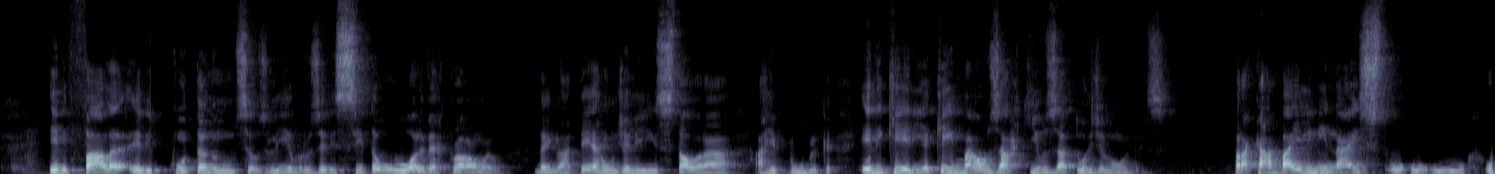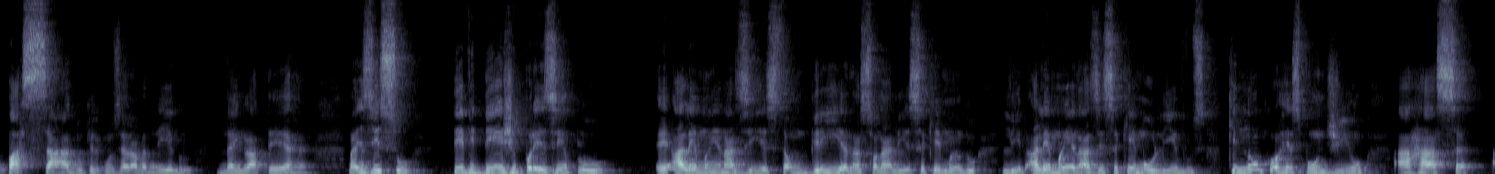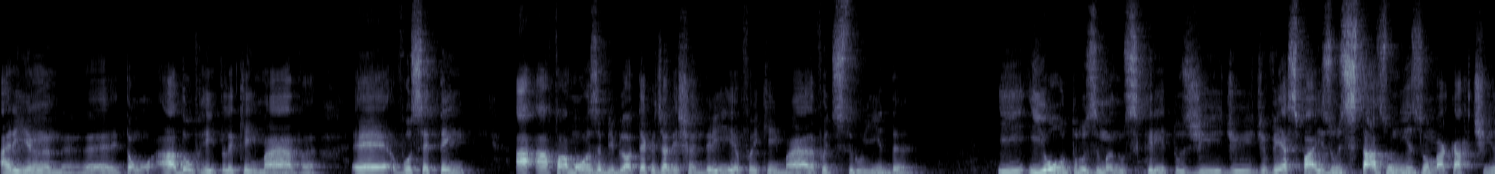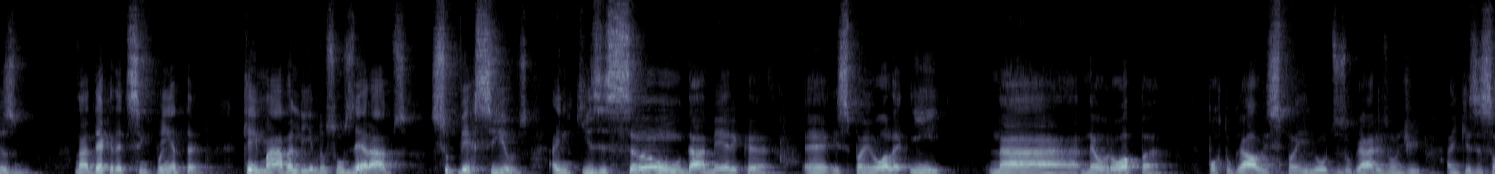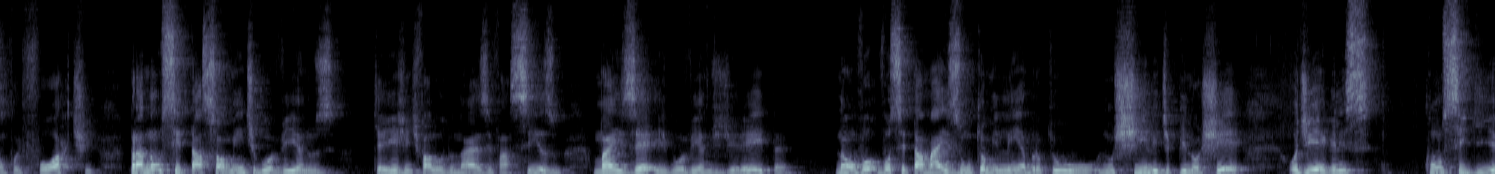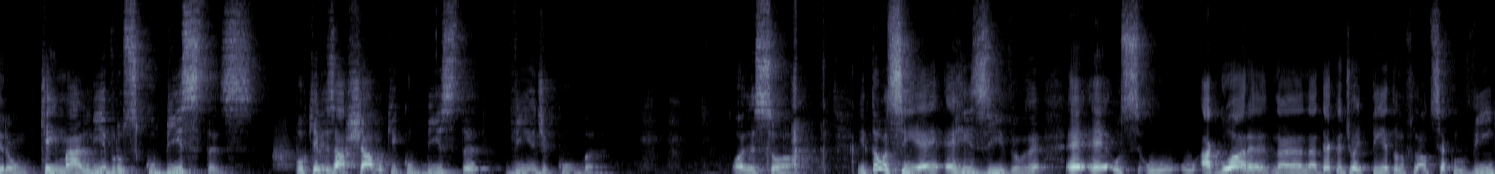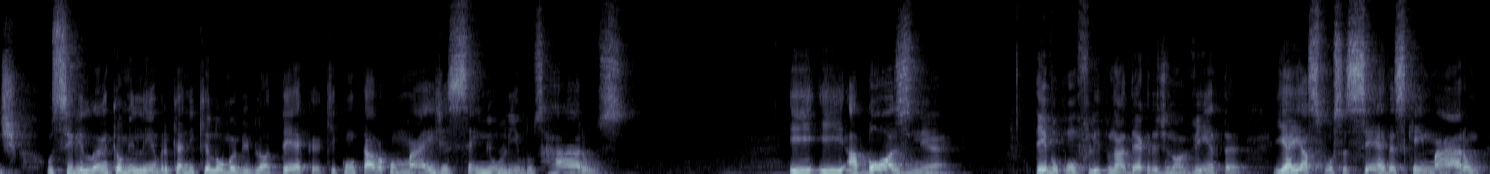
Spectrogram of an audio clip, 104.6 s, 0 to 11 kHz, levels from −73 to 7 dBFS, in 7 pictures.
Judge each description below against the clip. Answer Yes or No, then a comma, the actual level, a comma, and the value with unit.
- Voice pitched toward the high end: No, medium, 160 Hz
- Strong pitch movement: Yes, wide, 6.0 semitones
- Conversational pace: Yes, average, 135 wpm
